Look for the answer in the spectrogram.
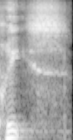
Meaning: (noun) 1. price 2. fare 3. cost 4. prize 5. praise 6. pinch (small amount of powder); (verb) imperative of prise
- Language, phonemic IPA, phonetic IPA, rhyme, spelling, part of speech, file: Danish, /priːs/, [ˈpʰʁiːˀs], -iːs, pris, noun / verb, Da-dk-pris.ogg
